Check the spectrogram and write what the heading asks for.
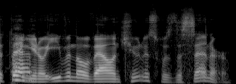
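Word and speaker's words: Valančiūnas: they started Jonas Valanciunas.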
